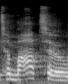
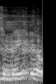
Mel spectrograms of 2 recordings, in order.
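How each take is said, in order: First: It is said with a British accent. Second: It is said with an American accent.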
